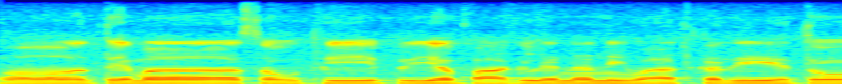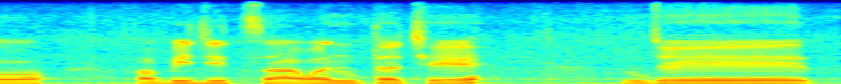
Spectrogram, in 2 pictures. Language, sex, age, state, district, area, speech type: Gujarati, male, 30-45, Gujarat, Ahmedabad, urban, spontaneous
